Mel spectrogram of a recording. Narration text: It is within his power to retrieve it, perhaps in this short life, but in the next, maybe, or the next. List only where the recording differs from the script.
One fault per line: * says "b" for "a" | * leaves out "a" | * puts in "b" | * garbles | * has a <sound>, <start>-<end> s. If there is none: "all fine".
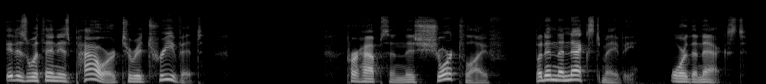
all fine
